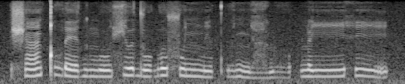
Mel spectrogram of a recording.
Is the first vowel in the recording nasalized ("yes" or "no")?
yes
